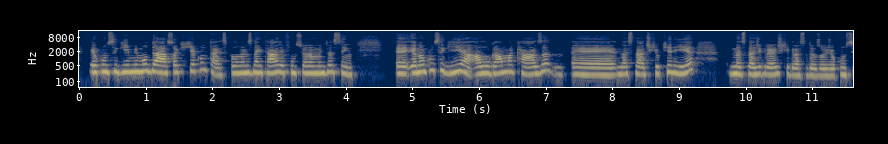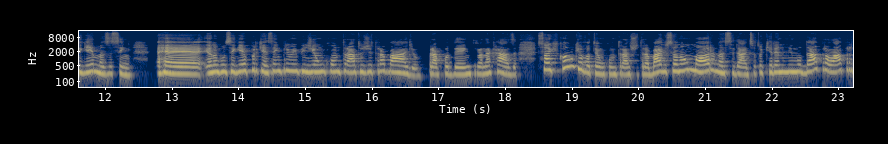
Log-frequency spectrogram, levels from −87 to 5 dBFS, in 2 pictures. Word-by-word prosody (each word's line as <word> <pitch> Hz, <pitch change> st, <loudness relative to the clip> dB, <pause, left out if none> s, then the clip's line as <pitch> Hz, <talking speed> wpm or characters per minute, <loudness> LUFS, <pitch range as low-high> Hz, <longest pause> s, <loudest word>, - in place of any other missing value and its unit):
eu 265 Hz, -1 st, 0 dB
conseguir 275 Hz, -1 st, -1 dB
me 280 Hz, +1 st, +3 dB
mudar, 280 Hz, -3 st, +4 dB
só 270 Hz, +1 st, -5 dB
que, 270 Hz, -, -15 dB
que 270 Hz, -, -19 dB
que 295 Hz, -, -3 dB
acontece, 280 Hz, -11 st, -8 dB
pelo 250 Hz, +2 st, -5 dB
menos 255 Hz, 0 st, -1 dB
na 260 Hz, -1 st, 0 dB
Itália 255 Hz, +1 st, +2 dB
funciona 255 Hz, -1 st, -3 dB
muito 245 Hz, +1 st, -1 dB
assim, 255 Hz, -5 st, -6 dB, 0.6 s
eh, 235 Hz, 0 st, 0 dB
eu -, -, +3 dB
não 275 Hz, +1 st, +2 dB
conseguia 295 Hz, -3 st, -2 dB, 0.2 s
alugar 245 Hz, +1 st, 0 dB
uma 280 Hz, +2 st, -2 dB
casa 230 Hz, +5 st, 0 dB
m 220 Hz, -8 st, -16 dB
eh, 210 Hz, -2 st, -2 dB
na 225 Hz, -, -4 dB
cidade 225 Hz, -1 st, -4 dB
que 235 Hz, -, -14 dB
eu -, -, -6 dB
queria, 260 Hz, +1 st, -1 dB, 0.7 s
na 230 Hz, -, +1 dB
cidade 225 Hz, -1 st, -2 dB
grande 220 Hz, +1 st, -3 dB
que, 225 Hz, -, -10 dB
graças 200 Hz, 0 st, -6 dB
a -, -, -12 dB
Deus, 190 Hz, -1 st, -6 dB
hoje 190 Hz, 0 st, -4 dB
eu 190 Hz, -, -6 dB
consegui, 250 Hz, +6 st, -1 dB
mas, 240 Hz, -5 st, 0 dB
assim, 230 Hz, -1 st, -4 dB, 0.5 s
eh, 230 Hz, -3 st, +6 dB
eu -, -, +4 dB
não 280 Hz, -, +3 dB
conseguia, 280 Hz, +2 st, 0 dB
porque 305 Hz, -2 st, -2 dB, 0.2 s
sempre 300 Hz, +1 st, -3 dB
me 305 Hz, -1 st, -1 dB
pediam 275 Hz, -1 st, +1 dB
um -, -, -3 dB
contrato 275 Hz, -1 st, 0 dB
de 280 Hz, -, -3 dB
trabalho 265 Hz, -8 st, +3 dB, 0.2 s
pra 225 Hz, -2 st, +3 dB
poder 220 Hz, -2 st, -2 dB
entrar 230 Hz, 0 st, -3 dB
na 250 Hz, -, 0 dB
casa, 220 Hz, -4 st, +2 dB, 0.4 s
só 350 Hz, -, +5 dB
que 340 Hz, 0 st, -10 dB
como 425 Hz, +8 st, +3 dB
que 390 Hz, -, -2 dB
eu 355 Hz, -, +2 dB
vou 255 Hz, -, 0 dB
ter 235 Hz, -, 0 dB
um 220 Hz, -, -4 dB
contrato 220 Hz, -1 st, -2 dB
de 210 Hz, -, -19 dB
trabalho 250 Hz, +7 st, +4 dB
se 295 Hz, +3 st, -4 dB
eu -, -, +2 dB
não 330 Hz, +2 st, 0 dB
moro 300 Hz, +4 st, +6 dB
na 250 Hz, -, +1 dB
cidade, 225 Hz, -3 st, -1 dB
se 235 Hz, -, -12 dB
eu -, -, -19 dB
tô -, -, -5 dB
querendo 270 Hz, +1 st, 0 dB
me 280 Hz, +1 st, 0 dB
mudar 280 Hz, +4 st, +4 dB
pra 340 Hz, -3 st, +1 dB
lá 275 Hz, +3 st, +6 dB
pra 340 Hz, -1 st, -6 dB
255 Hz, 220 wpm, -23 LUFS, 225-280 Hz, 0.7 s, eh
